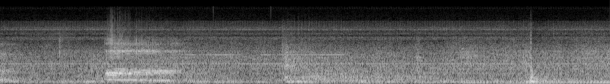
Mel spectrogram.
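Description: Steady low rumble and hum with hiss. A brief voice sound comes about a second in, and there is a sharp click near the end.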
